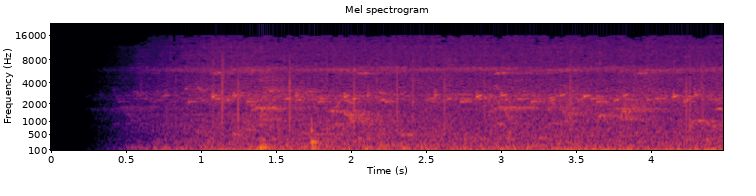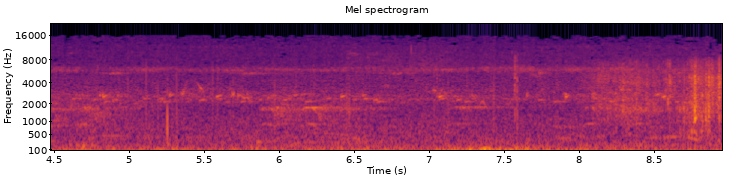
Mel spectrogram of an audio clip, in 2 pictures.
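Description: Bird calls, short and repeated, fading in from silence over a low steady rumble, with a louder crackly patch near the end.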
